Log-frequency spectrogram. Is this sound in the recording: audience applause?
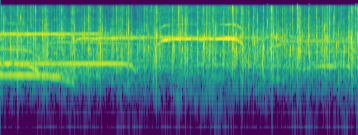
yes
